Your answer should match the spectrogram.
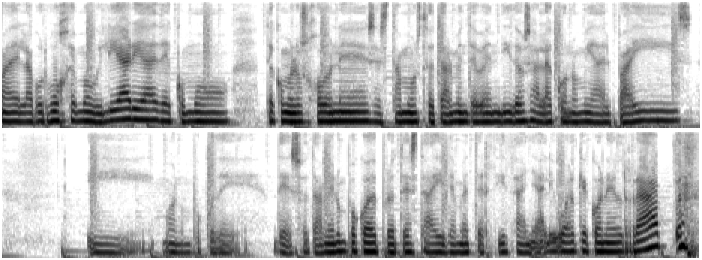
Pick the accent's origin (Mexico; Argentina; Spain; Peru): Spain; Guadalajara, Castilla-La Mancha; Ya que Enri y yo somos castellano-manchegos. Uno es de Toledo y yo soy de Guadalajara, como ya te he dicho.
